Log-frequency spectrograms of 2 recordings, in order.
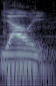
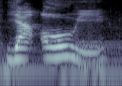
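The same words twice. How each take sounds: First: The A and O blend into one 'ow' sound. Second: The A and O are said as separate vowels. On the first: The speaker calls it right. "you combine the A and the O together to make an ow sound" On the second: The speaker calls it wrong. "It's not pronounced yaoi"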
